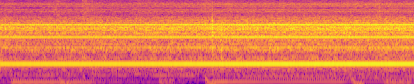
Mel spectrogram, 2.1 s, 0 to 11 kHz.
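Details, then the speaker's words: Repaired Scuola Radio Elettra SRE 412 modulated oscillator on medium waves with internal modulation, output near radio antenna at the tuned frequency: clean steady whistle near 800 Hz over faint low hum from the radio; modulated signal working. "we should hear a whistle coming from the radio. Something can be heard."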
